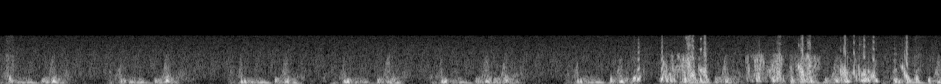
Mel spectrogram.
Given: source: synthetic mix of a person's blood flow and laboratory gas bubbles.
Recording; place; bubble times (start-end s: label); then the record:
Doppler ultrasound of blood flow; precordium
0.06-0.14 s: bubbles
6.30-6.45 s: bubbles
6.58-7.11 s: bubbles
7.45-8.21 s: bubbles
8.36-8.81 s: bubbles
8.93-9.22 s: bubbles
From the record:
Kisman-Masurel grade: 223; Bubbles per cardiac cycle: several, 3 to 8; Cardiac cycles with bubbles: 10 to 50%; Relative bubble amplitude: loud (0.450 to 0.775); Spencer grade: 2 (many but less than half of the cardiac periods contain bubble signals, singularly or in groups); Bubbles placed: only in the low amplitude regions of the cardiac cycle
